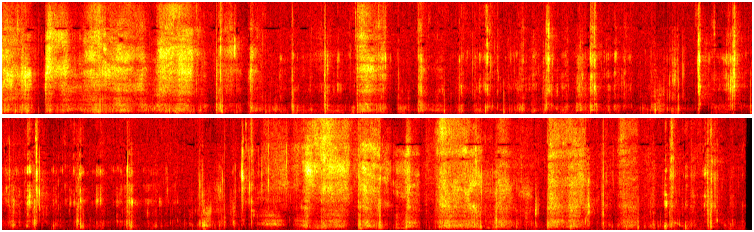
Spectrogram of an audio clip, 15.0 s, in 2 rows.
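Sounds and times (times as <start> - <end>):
person biting and chewing: 0.0 - 15.0.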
